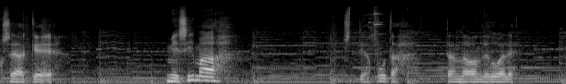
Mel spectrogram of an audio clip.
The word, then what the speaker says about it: Mishima: arreglando y más importante mi nombre no es ni sima no me había dado cuenta eso es todo lo que me estaba fijando en ti mishima que ha pronunciado tu nombre mal a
